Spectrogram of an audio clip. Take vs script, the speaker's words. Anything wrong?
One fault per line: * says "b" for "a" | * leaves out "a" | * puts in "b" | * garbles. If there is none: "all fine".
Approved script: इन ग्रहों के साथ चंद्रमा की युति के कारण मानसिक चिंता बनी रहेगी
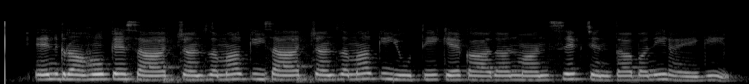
* puts in "साथ चंद्रमा की"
